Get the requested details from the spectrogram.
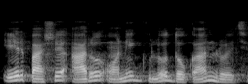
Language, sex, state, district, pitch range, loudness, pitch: Bengali, male, West Bengal, Alipurduar, 115-185 Hz, -20 LUFS, 130 Hz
